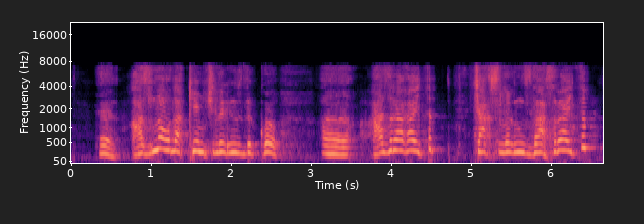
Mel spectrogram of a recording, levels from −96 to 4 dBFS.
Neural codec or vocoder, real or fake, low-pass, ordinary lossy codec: codec, 16 kHz, 8 kbps, FreqCodec, smaller model; fake; 7.2 kHz; AAC, 32 kbps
